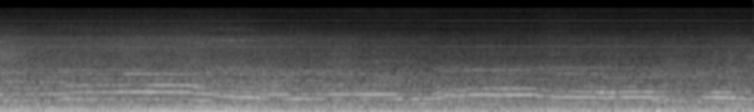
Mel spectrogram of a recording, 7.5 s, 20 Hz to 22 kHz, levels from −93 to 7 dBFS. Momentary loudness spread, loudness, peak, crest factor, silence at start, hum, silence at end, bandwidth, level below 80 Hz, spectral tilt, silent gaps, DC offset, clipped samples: 4 LU; -26 LUFS; -10 dBFS; 14 dB; 0 s; none; 0 s; 15 kHz; -28 dBFS; -7.5 dB/octave; none; under 0.1%; under 0.1%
